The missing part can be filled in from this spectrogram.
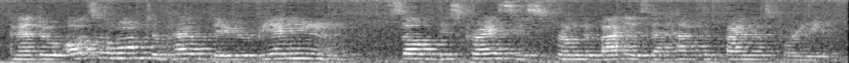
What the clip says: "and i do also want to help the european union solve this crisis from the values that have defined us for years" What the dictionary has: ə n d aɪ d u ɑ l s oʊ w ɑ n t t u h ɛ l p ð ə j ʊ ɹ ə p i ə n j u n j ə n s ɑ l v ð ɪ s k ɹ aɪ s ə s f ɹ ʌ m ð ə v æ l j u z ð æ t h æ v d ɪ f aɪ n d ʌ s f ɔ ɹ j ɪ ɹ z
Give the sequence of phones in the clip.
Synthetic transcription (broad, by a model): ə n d aɪ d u ɑ l s oʊ w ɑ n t t u h ɛ l p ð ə j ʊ ɹ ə p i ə n j u n j ə n s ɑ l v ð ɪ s k ɹ aɪ s ə s f ɹ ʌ m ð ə b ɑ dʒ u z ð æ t h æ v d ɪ f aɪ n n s f ɔ ɹ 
